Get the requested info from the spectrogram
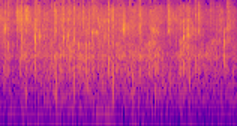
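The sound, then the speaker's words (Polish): An audience at an event applauds steadily, many hands clapping in a dense, even wash of sound that holds at a fairly constant level throughout, with no voices standing out. “Dziękuję bardzo, wielkie brawa.”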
